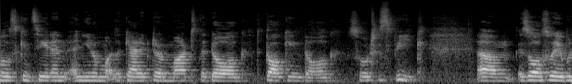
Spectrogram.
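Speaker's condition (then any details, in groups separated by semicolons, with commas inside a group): No condition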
